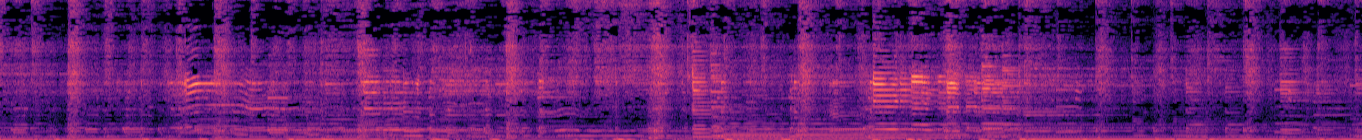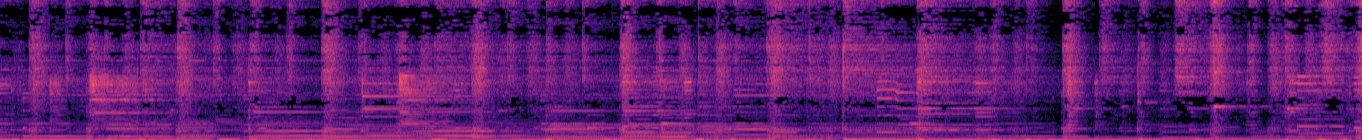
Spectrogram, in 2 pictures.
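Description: Live rock band playing an instrumental jam, with electric guitars, keyboards, saxophone, bass and drums.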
